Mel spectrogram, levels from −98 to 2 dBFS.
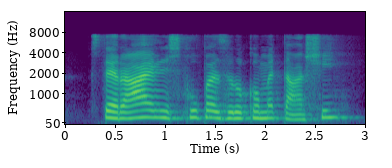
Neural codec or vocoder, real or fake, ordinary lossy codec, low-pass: codec, 16 kHz, 1 kbps, FunCodec, trained on Chinese and English, 50 frames a second; fake; none; 7.2 kHz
